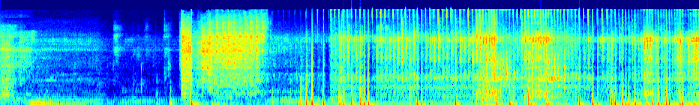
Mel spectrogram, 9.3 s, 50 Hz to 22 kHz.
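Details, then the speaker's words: Suzuki Access 125 scooter with exactly 50,000 km, started and running: rough, uneven clatter over the engine note; crankshaft is worn and needs work. "இந்த வண்டியில் கிலோமீட்டரை பார்த்தீங்கன்னா கரெக்டாக 50,000 kilometre ஓடி இருக்குது. ஆனால் பார்த்தீங்கன்னா கிராங்க் ஷாஃப்ட் வேலையாக இருக்குது."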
